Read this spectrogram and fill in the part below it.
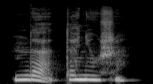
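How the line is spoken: Mother's muffled reply. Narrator (Russian): глухо ответила мама

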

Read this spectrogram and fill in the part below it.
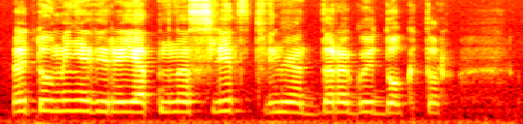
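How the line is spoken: Sobbing. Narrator (Russian): Заметил рыдающий Пузырев

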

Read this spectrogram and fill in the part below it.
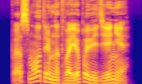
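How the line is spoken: Snort. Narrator (Russian): хмыкнул

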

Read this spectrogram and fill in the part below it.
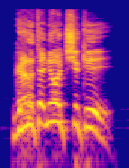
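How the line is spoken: Shouted. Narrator (Russian): крикнул я

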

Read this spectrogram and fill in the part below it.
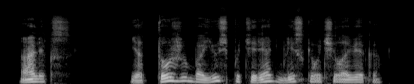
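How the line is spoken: Quiet. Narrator (Russian): тихо промолвила Кейт

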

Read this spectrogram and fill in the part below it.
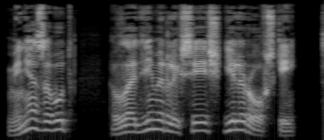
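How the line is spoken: Calm. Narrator (Russian): сказал спокойно

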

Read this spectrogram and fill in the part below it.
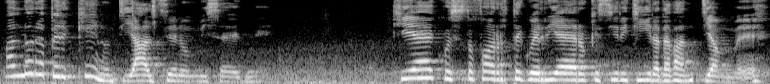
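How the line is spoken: Mocking singsong. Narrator (Italian): cantò lei in tono di scherno

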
